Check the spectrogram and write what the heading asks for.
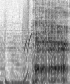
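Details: Single low, drawn-out burp over background music from a female Twitch streamer during a stream; burping.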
